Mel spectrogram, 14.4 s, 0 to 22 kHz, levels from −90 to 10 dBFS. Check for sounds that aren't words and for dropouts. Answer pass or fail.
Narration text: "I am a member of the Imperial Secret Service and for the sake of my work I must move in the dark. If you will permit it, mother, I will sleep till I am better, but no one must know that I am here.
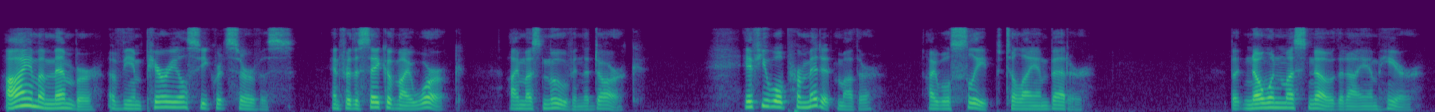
pass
